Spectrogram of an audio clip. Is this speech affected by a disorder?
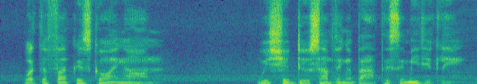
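No.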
